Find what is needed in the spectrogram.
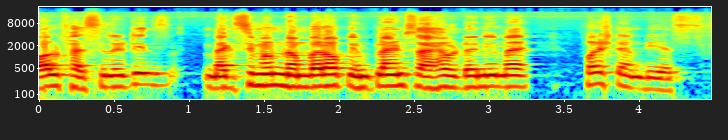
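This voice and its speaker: At a moderate pace, a man speaks at a high pitch with monotone, flat intonation. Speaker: dental surgeon and former lecturer. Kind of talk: speech. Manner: spontaneous, halting.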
